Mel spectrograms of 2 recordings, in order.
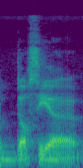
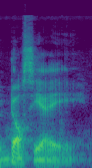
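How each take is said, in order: First: It is said the plain English way. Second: It is said with a fancy French-sounding accent. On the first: "if you prefer to pronounce it like that" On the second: "it sounds a bit more fancy and like I'm a bit more, um, I don't know, elite or something by using a funny accent"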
